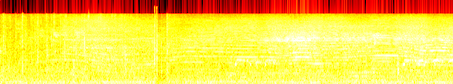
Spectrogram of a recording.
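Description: Birds singing with wavering, warbling notes. Near the end a zebra dove gives a run of short cooing notes, about four a second.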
